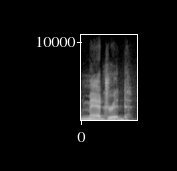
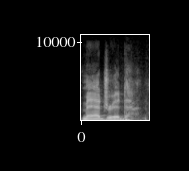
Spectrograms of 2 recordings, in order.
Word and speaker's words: Madrid: is spelled like Madrid we use famous cities or states here and pronounce them incorrectly so it's called Madrid and we also have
